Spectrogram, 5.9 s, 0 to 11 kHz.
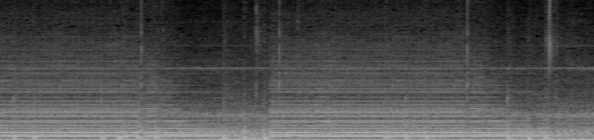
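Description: An SD40-2 diesel locomotive in Train Simulator sounds a loud, sustained multi-tone horn blast that runs the whole length over a low engine rumble, with a couple of brief clanks.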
